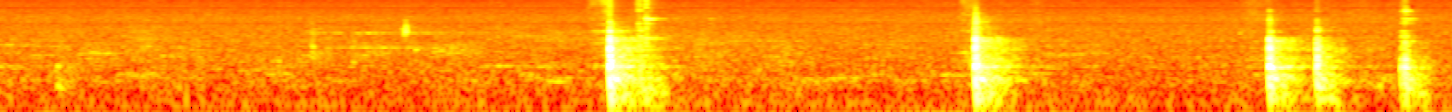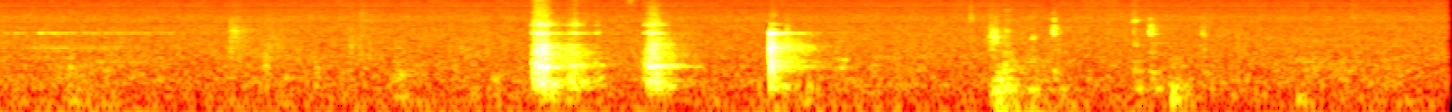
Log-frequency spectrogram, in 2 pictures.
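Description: Kitchen knife cutting cherry tomatoes on a wooden cutting board: about a dozen sharp, irregular taps of the blade striking the board, some in quick pairs and short runs, with quiet between.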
